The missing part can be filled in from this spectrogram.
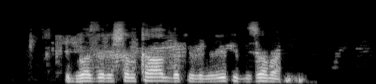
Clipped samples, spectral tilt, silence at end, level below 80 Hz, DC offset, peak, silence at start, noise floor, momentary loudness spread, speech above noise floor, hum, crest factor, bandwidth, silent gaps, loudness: under 0.1%; -6 dB/octave; 0.75 s; -58 dBFS; under 0.1%; 0 dBFS; 0.3 s; -40 dBFS; 16 LU; 27 dB; none; 16 dB; 7.8 kHz; none; -14 LUFS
